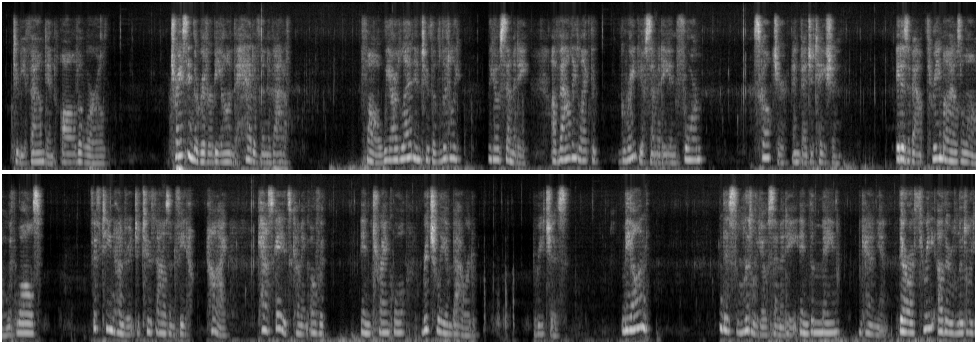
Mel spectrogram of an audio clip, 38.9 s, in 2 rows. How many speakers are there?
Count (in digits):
1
